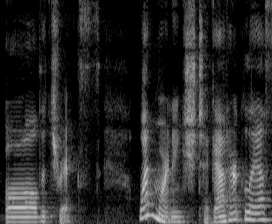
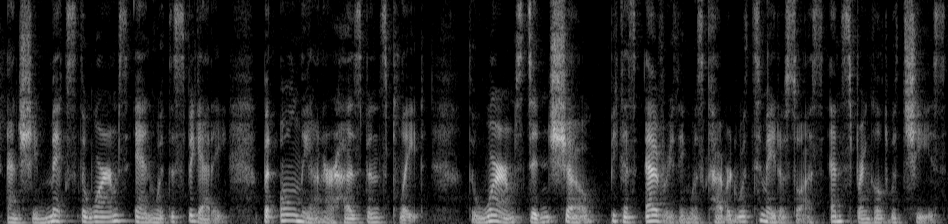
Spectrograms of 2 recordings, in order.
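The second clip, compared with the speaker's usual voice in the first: ordinary delivery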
